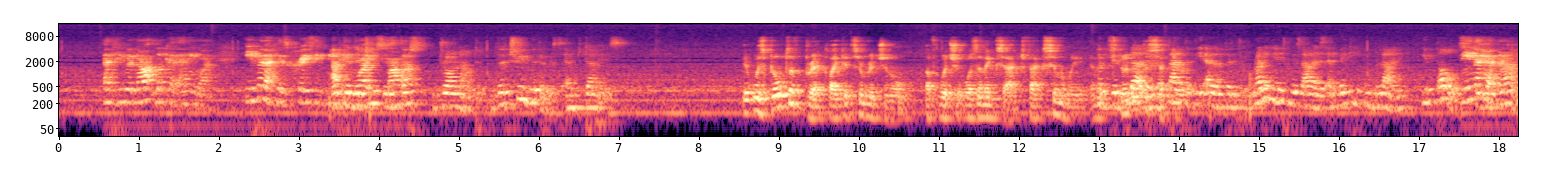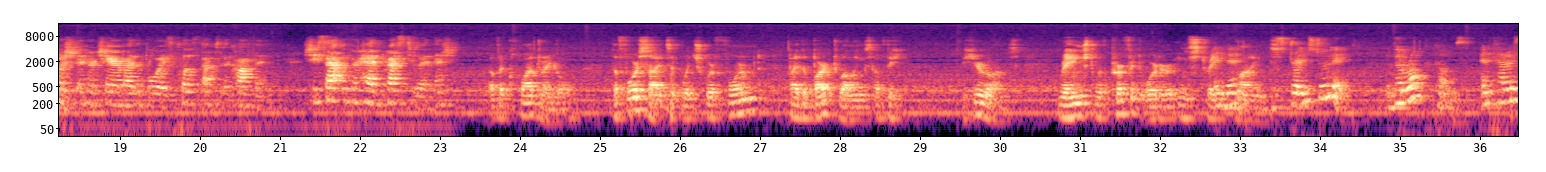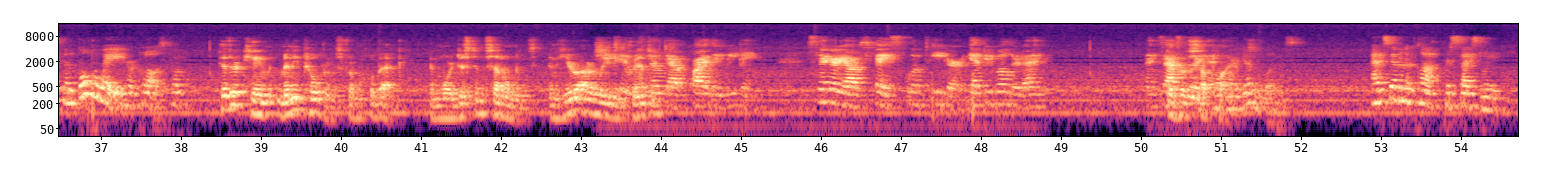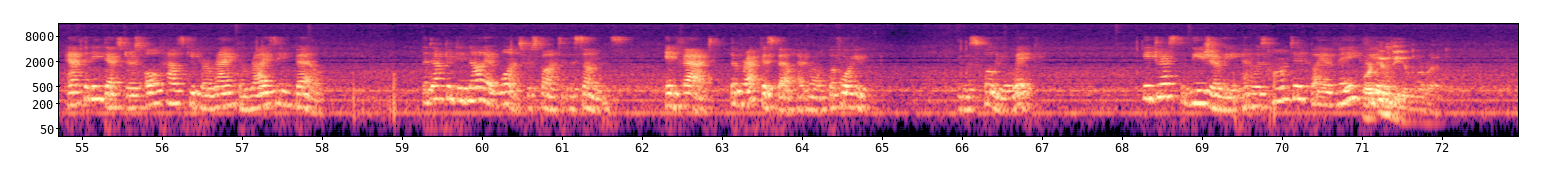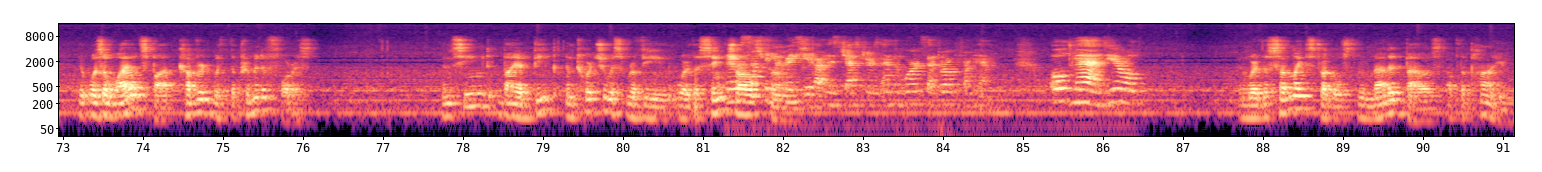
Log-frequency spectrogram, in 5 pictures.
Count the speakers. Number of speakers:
three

